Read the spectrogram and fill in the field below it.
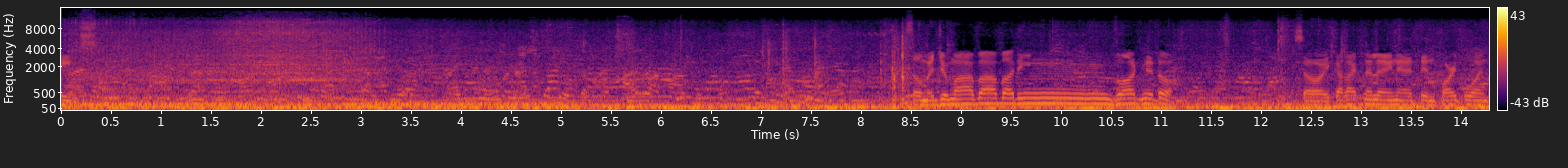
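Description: A lively crowd of people chatters outdoors.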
